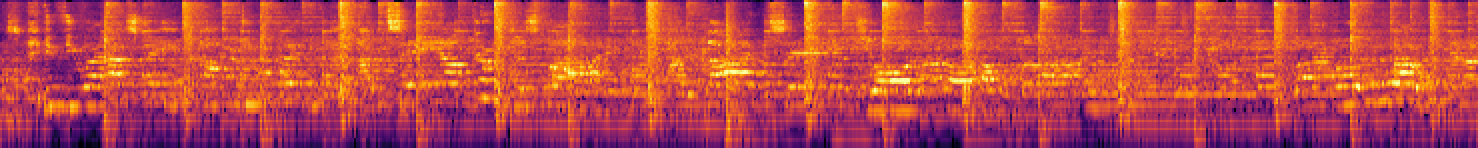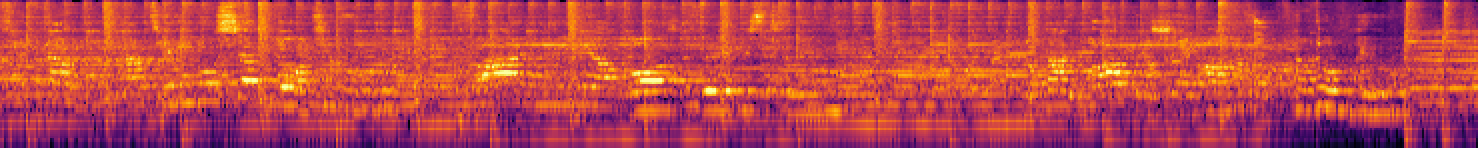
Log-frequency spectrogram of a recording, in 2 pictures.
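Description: Live pop-rock band playing a song: a male vocalist singing into a microphone over a drum kit and keyboard, with regular drum hits. The low end drops out about two seconds before the end.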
